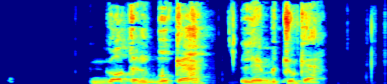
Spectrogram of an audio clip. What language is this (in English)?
Kurdish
